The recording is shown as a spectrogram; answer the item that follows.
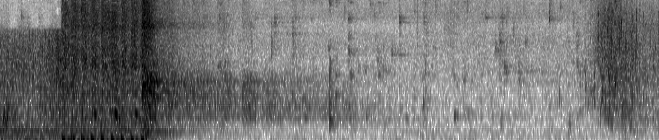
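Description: Gunfire in a shootout: a dense burst of rapid, loud shots opens, a single sharp crack follows midway, and another short burst of shots closes.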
